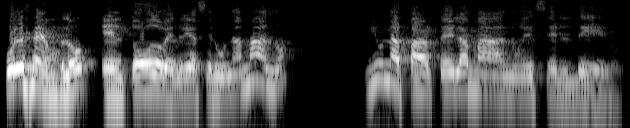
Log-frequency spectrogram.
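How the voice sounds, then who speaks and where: A man's voice: high voice, expressive. Peruvian male teacher, lecturing. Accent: Peruvian Spanish. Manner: repeats key terms, tags sentences with "¿ya?"; slows down to spell out examples. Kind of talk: classroom lecture.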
